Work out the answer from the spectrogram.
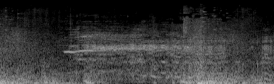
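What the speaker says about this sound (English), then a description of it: "Okay, horses, please shut up." A horse in The Witcher 3: Wild Hunt gives a long loud whinny, with hoof clip-clops and ambient game noise around it.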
